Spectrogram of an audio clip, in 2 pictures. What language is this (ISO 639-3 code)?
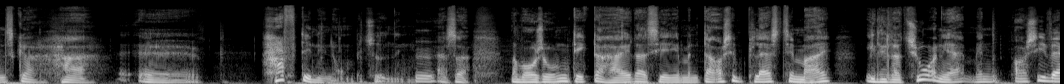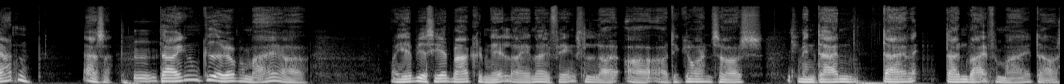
dan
